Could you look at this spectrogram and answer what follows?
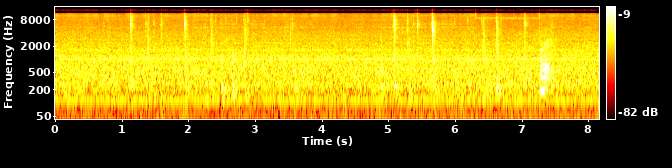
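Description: Light, sharp taps of a plastic stylus on a pen-display screen, about a dozen clicks coming irregularly in small clusters, over quiet room tone.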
